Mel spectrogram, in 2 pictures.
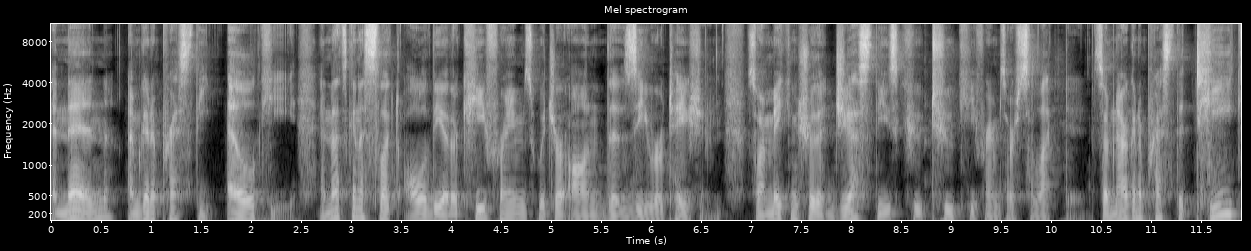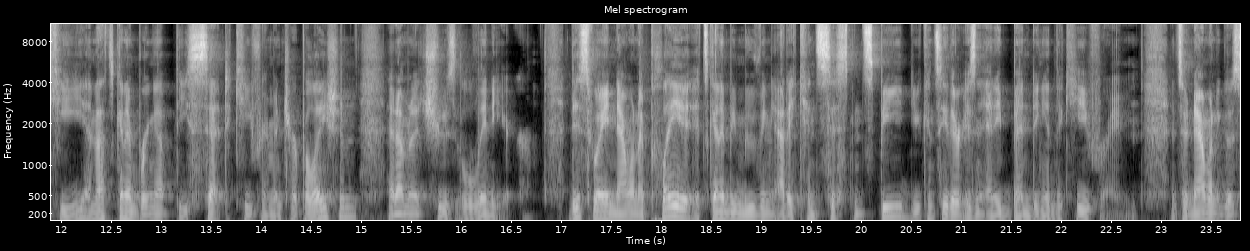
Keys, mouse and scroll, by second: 1.7 i, 6.7 g, 8.6-9.4 drag, 11.5 t, 16.1 click, 16.8-17.6 scroll up 1, 17.6 space, 18.8-20.0 drag, 23.5 click.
